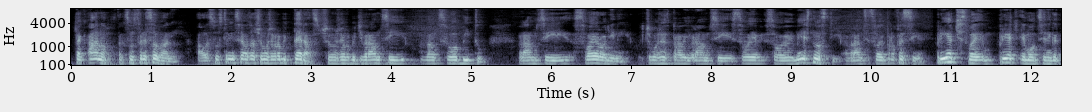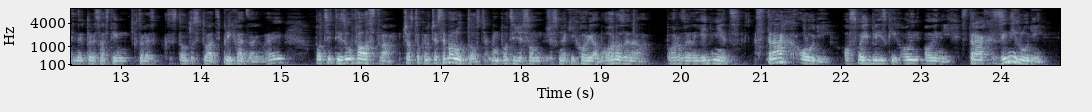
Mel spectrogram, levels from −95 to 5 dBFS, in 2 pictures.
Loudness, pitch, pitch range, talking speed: -21 LUFS, 130 Hz, 125-145 Hz, 210 wpm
